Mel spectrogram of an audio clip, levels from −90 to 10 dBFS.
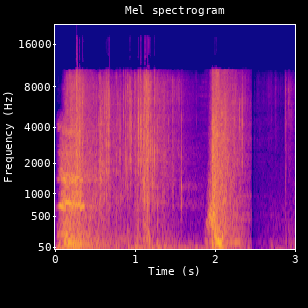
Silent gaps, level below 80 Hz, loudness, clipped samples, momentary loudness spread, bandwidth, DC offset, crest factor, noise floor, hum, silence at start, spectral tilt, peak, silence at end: none; -28 dBFS; -14 LUFS; under 0.1%; 19 LU; 17.5 kHz; under 0.1%; 16 dB; -42 dBFS; none; 0 s; -3 dB/octave; 0 dBFS; 0.05 s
